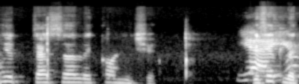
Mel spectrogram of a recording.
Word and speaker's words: Tessa le Conge: I always call you Tessa le Conge. Is Yeah, it le you're Conge? pronouncing it right. It's Tessa le Conge.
